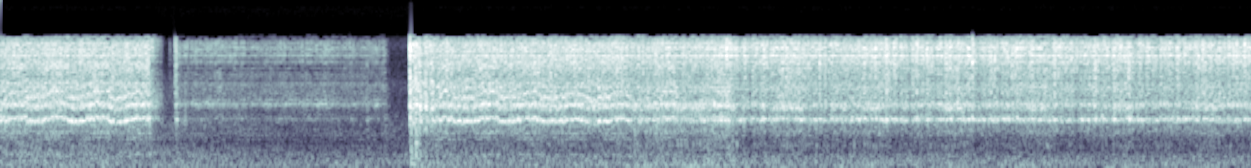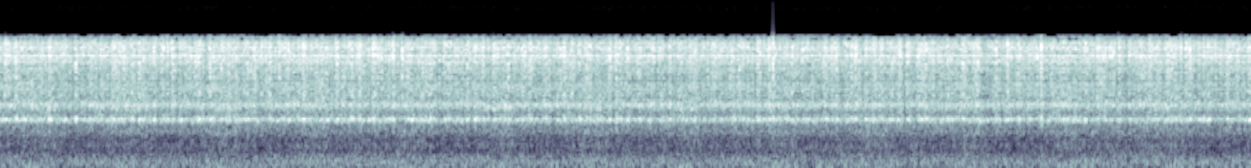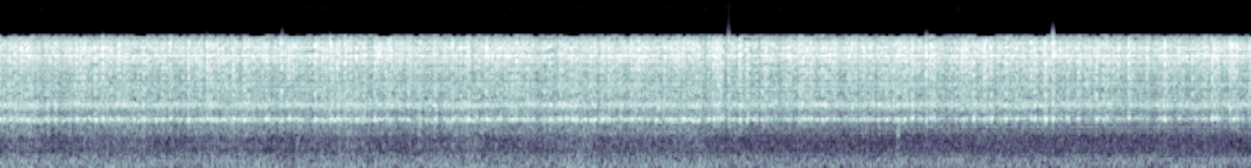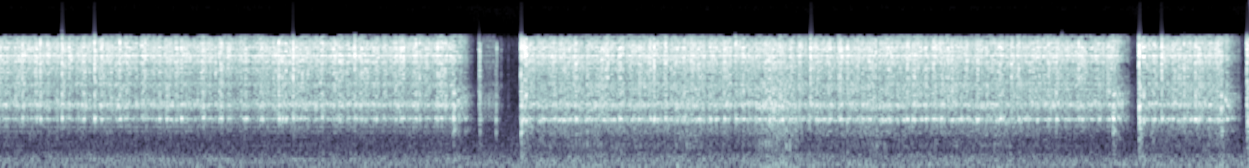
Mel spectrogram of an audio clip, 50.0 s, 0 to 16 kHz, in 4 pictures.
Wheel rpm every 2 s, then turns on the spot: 170, 30, 140, 170, 180, 180, 170, 170, 180, 170, 170, 170, 170, 170, 170, 170, 150, 150, 150, 150, 150, 110, 180, 170, 130.
2-4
